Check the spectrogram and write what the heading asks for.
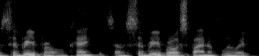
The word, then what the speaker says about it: cerebral: spinal fluid good so I like that you put the emphasis in the middle cerebral okay so cerebral spinal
